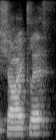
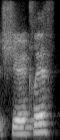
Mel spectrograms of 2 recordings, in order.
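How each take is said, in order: First: The first syllable sounds like 'shy'. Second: The first syllable sounds like 'sheer'. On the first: This is how most people say the name. "but people say Shycliffe" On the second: This is how one family member says the name. "She pronounces it Sheercliff"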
